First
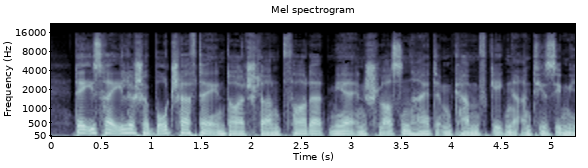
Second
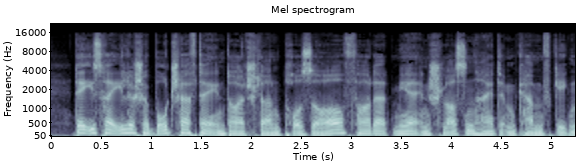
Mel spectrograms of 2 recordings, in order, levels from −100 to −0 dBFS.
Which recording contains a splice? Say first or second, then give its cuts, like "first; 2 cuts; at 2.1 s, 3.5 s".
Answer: first; 1 cut; at 2.3 s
